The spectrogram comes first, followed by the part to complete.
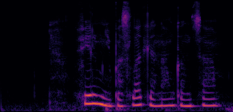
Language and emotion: Russian, sad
